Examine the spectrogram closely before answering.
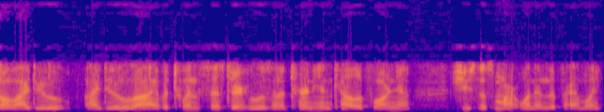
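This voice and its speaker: A man talks at a fairly quick pace in a fairly low pitch. It is a plain, everyday voice with ordinary pitch variation. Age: 60s. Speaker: hypnotherapist. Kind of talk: interview.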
